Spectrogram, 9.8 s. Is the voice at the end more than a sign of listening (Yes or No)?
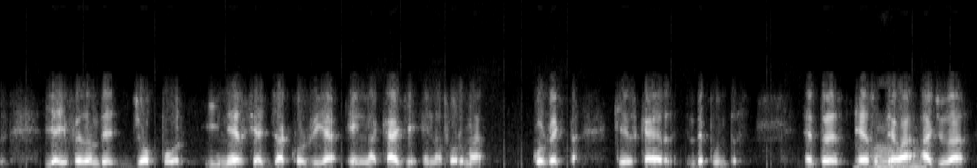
No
